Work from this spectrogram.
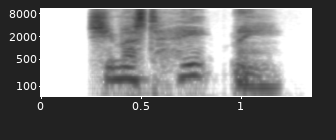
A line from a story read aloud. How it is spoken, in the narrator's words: he said in an aghast whisper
